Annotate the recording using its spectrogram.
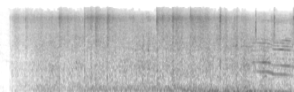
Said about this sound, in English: The sound of flashbang grenades echo through the Belarusian capital, Minsk, at night, as heard here on video shared widely on social media.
